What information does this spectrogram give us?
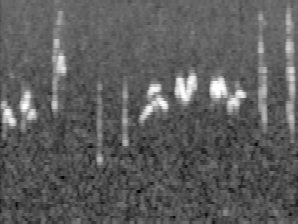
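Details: Singing male Ant-eating Chat in courtship, giving squeaky whistled notes with quick up-and-down inflections, about four per second, interspersed with brief clicks.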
